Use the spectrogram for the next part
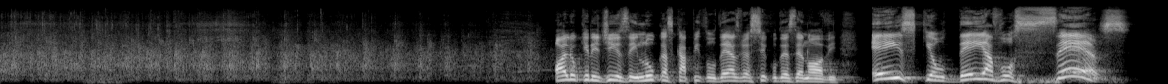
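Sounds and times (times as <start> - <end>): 
audience applauding: 0.0 - 5.9
speech: 5.6 - 11.3.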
